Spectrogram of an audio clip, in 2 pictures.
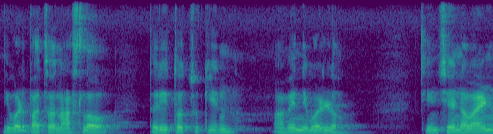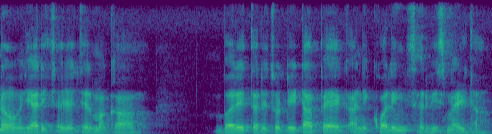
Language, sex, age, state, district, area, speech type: Goan Konkani, male, 30-45, Goa, Salcete, urban, spontaneous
